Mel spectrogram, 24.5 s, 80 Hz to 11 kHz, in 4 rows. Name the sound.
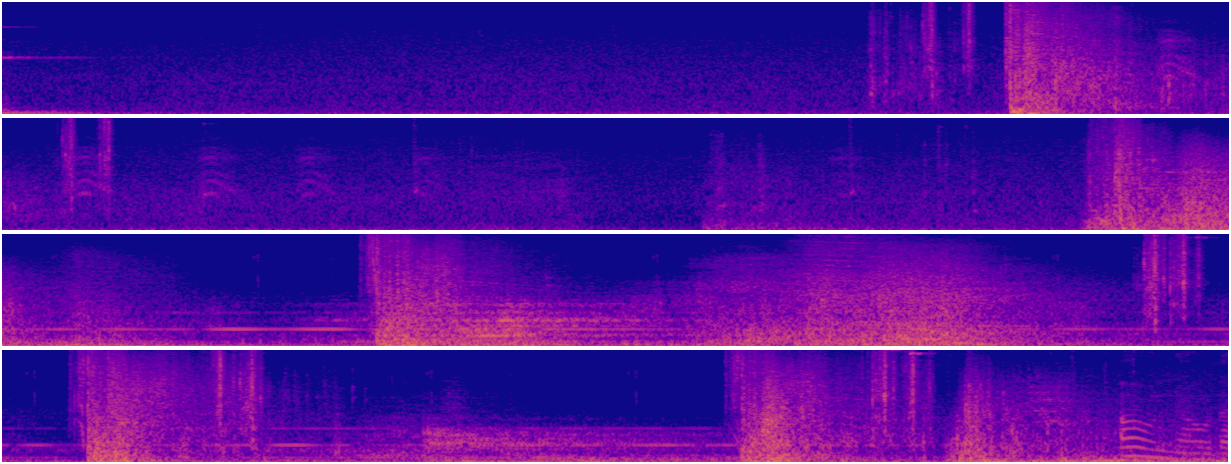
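gunshots during target shooting in the video game Red Dead Redemption 2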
